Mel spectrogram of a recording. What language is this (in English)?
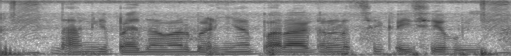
Bhojpuri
